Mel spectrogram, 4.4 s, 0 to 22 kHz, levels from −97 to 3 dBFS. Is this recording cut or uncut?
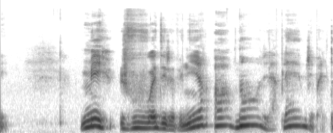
uncut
